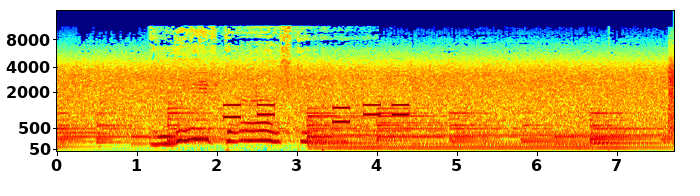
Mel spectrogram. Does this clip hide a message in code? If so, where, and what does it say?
Yes: DTMF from 2.1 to 4.4 s, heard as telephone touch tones, dialled by hand, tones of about 220 ms, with radio hiss and a squelch burst at the end. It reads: 80 100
